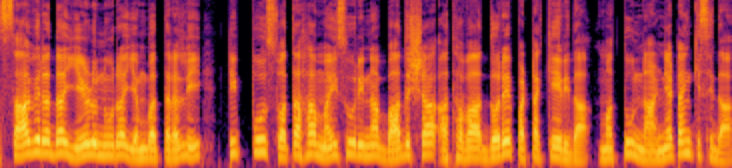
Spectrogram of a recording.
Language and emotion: Kannada, neutral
